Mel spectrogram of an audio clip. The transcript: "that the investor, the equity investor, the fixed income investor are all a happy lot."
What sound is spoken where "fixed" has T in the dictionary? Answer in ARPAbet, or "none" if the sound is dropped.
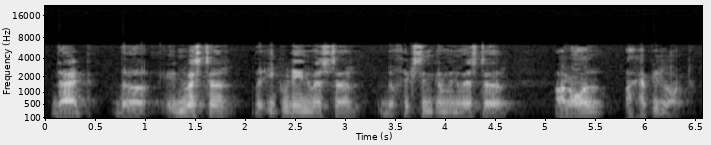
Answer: none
